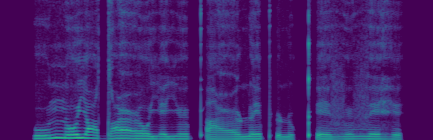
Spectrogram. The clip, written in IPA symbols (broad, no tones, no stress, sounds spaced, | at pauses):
u n o j o dˤ ɪ ʕ o j e j ø pʼ a ʕ ʏ ɳ e pʼ ʏ ɳ u kʼ e v ø v e ɦ ɪ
